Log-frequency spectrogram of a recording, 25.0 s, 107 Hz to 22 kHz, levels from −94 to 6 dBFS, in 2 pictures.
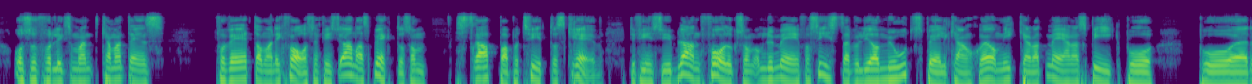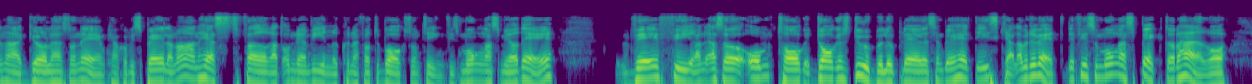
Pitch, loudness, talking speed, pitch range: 130 Hz, -19 LUFS, 230 wpm, 120-150 Hz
